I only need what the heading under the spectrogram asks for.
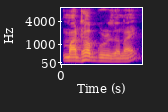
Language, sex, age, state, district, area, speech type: Assamese, male, 45-60, Assam, Golaghat, urban, spontaneous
